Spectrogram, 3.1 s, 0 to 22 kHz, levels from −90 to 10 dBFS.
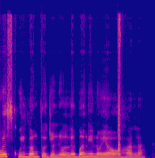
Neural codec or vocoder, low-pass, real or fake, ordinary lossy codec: codec, 44.1 kHz, 2.6 kbps, SNAC; none; fake; none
